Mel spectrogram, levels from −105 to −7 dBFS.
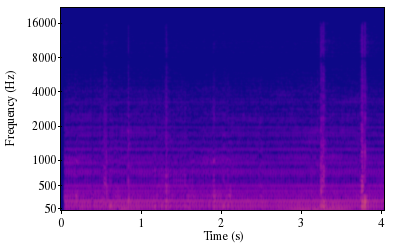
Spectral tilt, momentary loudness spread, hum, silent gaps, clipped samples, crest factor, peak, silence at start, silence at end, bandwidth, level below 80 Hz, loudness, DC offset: -6 dB/octave; 5 LU; none; none; under 0.1%; 22 dB; -42 dBFS; 0.05 s; 0 s; 16 kHz; -74 dBFS; -67 LUFS; under 0.1%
